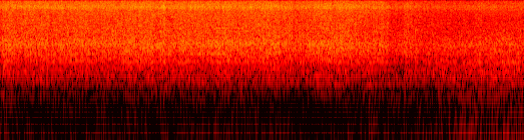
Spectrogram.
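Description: Mixed vegetables with spices frying in a pan, a steady, even sizzle that holds at constant loudness throughout with no voices.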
